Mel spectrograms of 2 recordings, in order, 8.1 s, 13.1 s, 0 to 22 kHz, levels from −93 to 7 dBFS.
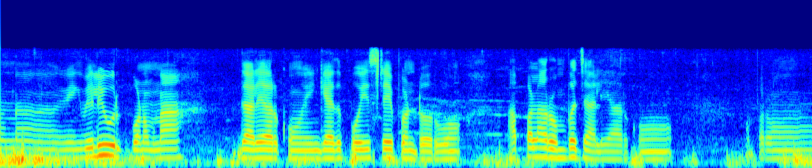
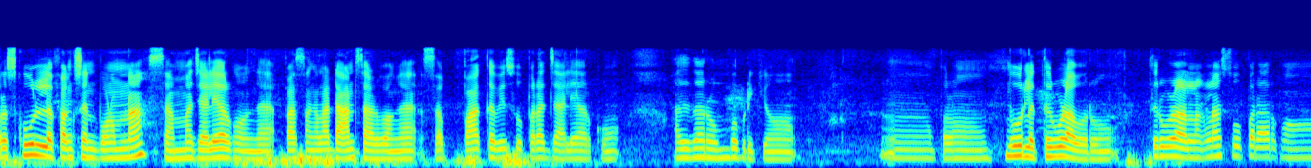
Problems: constant background noise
